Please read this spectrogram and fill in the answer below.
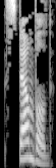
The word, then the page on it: stumbled: British English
